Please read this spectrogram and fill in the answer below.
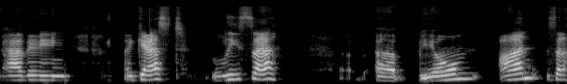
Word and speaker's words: Boehm: uh privilege of having a guest Lisa uh bom on is that how you pronounce your back name we pronounce it bam but boom whatever it's a tricky one okay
